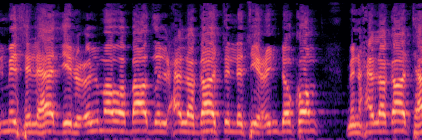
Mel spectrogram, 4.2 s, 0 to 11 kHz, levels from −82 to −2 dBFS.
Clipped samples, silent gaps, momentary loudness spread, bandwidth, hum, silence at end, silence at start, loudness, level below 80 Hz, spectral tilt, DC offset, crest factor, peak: under 0.1%; none; 4 LU; 10.5 kHz; none; 0 s; 0 s; -16 LUFS; -54 dBFS; -3.5 dB/octave; under 0.1%; 12 dB; -4 dBFS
